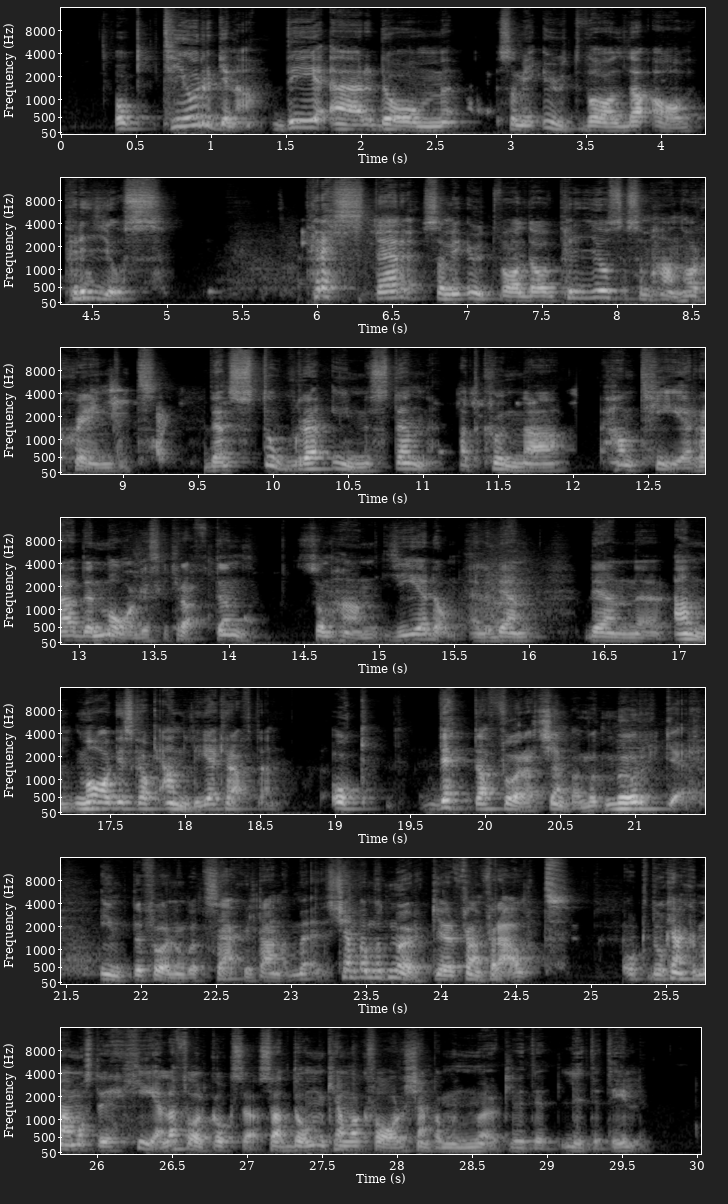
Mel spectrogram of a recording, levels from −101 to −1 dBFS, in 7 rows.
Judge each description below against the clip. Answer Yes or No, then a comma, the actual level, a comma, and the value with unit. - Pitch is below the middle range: No, high, 200 Hz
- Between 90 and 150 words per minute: No, average, 160 wpm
